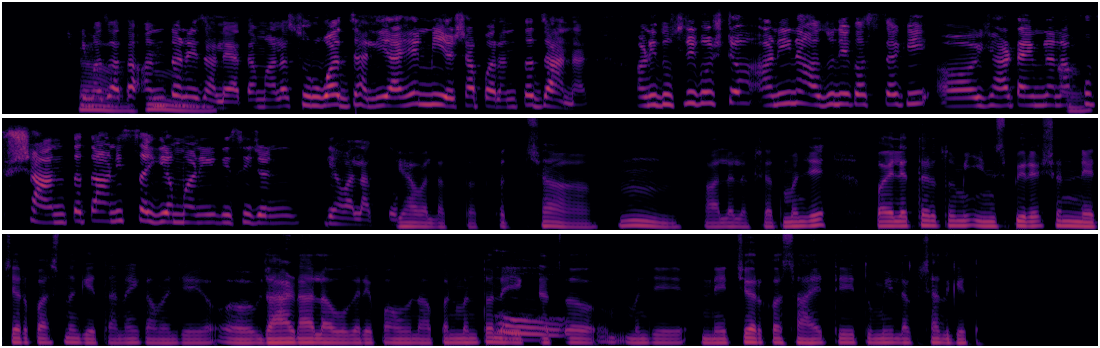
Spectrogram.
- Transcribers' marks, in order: none
- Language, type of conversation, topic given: Marathi, podcast, अपयशानंतर पुन्हा प्रयत्न करायला कसं वाटतं?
